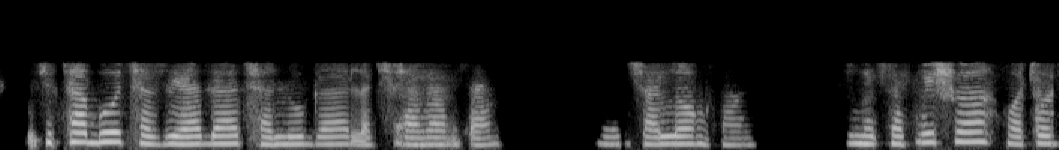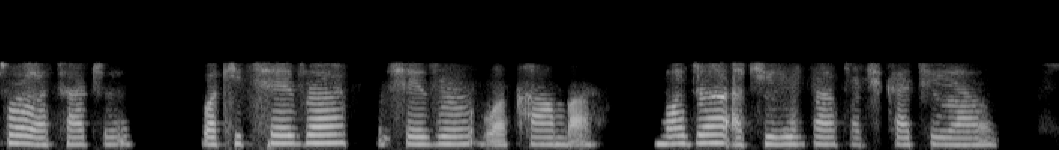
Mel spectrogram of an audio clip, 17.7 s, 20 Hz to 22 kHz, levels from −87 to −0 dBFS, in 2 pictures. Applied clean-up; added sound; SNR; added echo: neural mask model Resemble Enhance denoiser.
